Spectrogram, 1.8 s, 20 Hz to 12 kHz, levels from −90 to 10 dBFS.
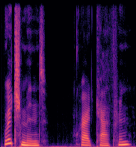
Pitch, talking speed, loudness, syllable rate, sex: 215 Hz, 100 wpm, -17 LUFS, 5.2 syllables/s, female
